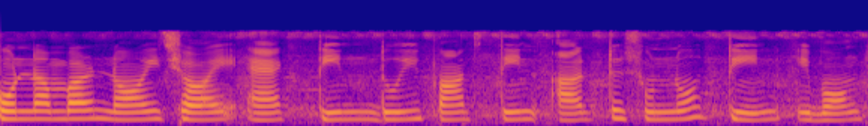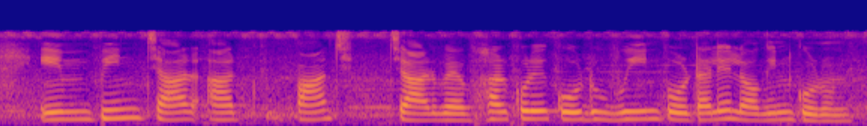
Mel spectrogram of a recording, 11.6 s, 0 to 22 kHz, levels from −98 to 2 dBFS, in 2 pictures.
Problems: constant background noise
